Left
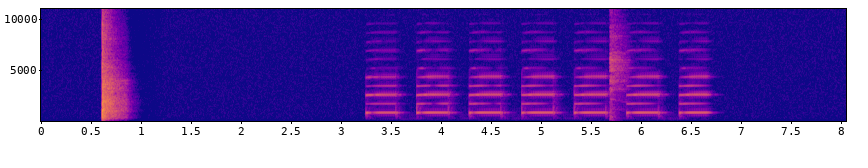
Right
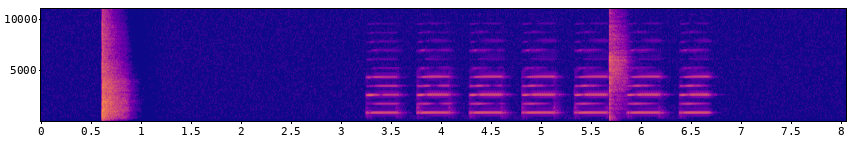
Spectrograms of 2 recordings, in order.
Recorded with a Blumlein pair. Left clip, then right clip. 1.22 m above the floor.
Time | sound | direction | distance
0.6 | a clap | 5° left | 0.5 m
3.2 | an alarm clock | 30° left | 0.9 m
5.7 | cutlery clinking | 40° right | 0.9 m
